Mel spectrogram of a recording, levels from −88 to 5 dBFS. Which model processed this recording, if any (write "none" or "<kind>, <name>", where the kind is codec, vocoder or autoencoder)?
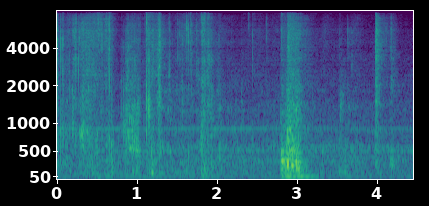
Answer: codec, DAC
